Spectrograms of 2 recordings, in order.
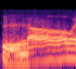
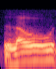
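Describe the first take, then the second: First: The word is said with an 'aw' vowel. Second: The word is said with an 'oh' vowel. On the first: It is the Appalachian dialect form. "the Appalachian dialectical form" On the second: It is the old written form. "what you read in the Bible as L O"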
